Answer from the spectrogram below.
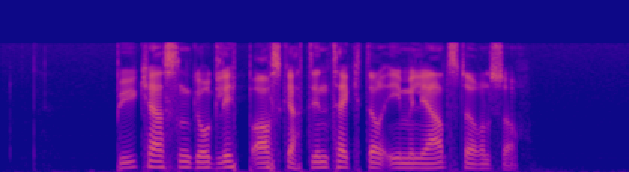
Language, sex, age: Norwegian, male, 36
